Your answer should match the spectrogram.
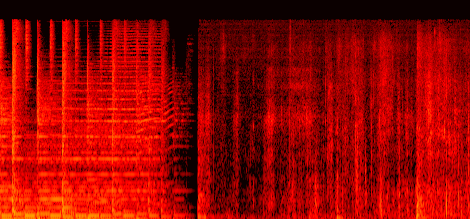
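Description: A short burst of music ends abruptly, then a potato chip bag crackles and rustles in irregular, sharp bursts, loud and bright, with no talking over it.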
